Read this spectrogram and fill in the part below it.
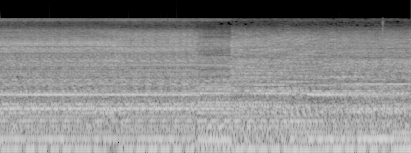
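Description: Electronic synthesizer tones drone and warble loudly throughout.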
